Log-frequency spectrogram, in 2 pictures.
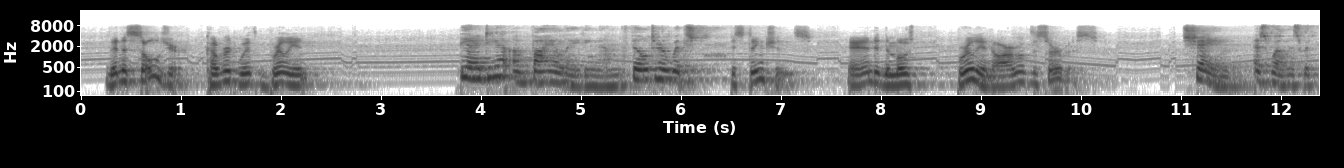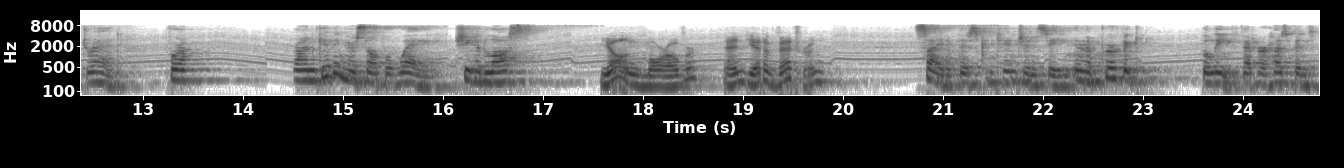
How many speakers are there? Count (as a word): two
